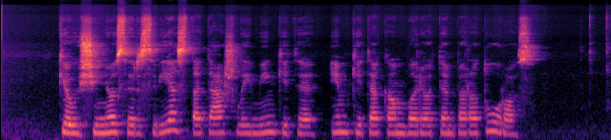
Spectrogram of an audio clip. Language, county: Lithuanian, Telšiai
